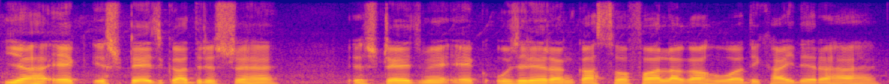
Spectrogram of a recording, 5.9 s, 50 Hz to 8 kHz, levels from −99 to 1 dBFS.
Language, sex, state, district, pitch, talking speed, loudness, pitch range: Hindi, male, Jharkhand, Palamu, 125 Hz, 190 wpm, -16 LUFS, 125-130 Hz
